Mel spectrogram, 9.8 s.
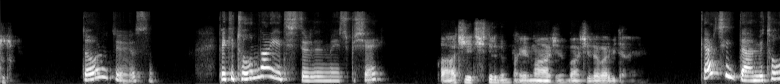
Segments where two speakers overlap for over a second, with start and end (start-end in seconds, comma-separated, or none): none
